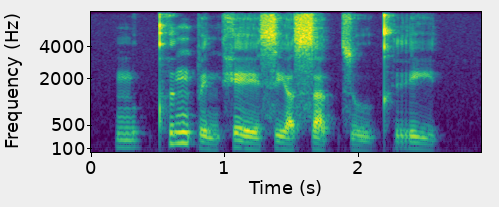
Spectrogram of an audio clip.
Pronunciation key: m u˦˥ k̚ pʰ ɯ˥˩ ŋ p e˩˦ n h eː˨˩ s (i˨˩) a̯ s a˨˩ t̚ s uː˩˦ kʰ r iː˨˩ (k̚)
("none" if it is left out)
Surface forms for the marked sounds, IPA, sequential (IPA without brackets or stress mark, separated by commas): i˩˦, t̚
